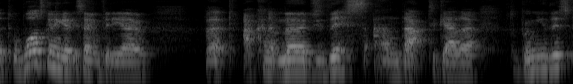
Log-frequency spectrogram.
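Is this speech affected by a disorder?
No.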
